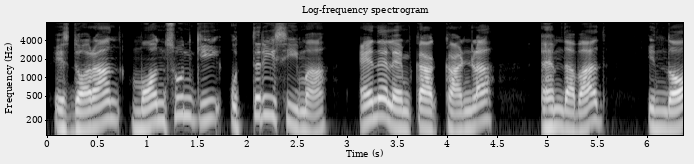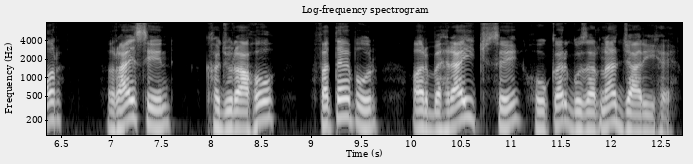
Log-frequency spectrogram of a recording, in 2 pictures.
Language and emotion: Hindi, neutral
